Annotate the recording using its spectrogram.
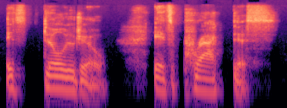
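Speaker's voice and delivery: each word weighed, slow; slow and deliberate. Shown as a demonstration. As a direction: spell it out slowly. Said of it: "It's that old saying".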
